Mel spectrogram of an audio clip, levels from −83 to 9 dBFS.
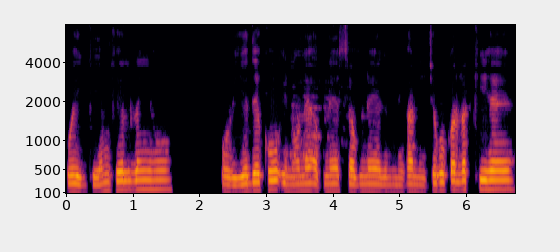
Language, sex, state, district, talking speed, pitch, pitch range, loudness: Hindi, male, Uttar Pradesh, Jyotiba Phule Nagar, 160 wpm, 135 Hz, 130-155 Hz, -18 LUFS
